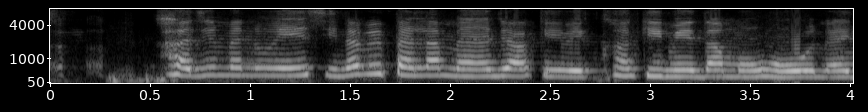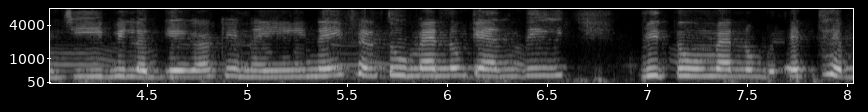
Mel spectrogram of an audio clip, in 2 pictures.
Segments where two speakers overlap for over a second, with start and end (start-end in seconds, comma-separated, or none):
3.3-6.4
